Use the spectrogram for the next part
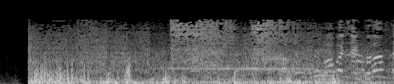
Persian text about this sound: اینجا ماشین های غول‌پیکر در حال کار هستند. چهره مرکز شهر چاریکار در حال تغییر است.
